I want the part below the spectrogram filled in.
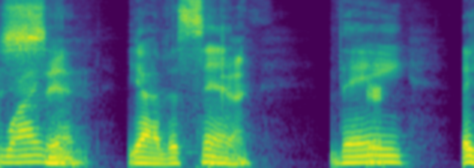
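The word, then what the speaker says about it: Cyn: We have a 4th character that showed up, and they are called the Sin. That's spelled C-Y-N. Sin.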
